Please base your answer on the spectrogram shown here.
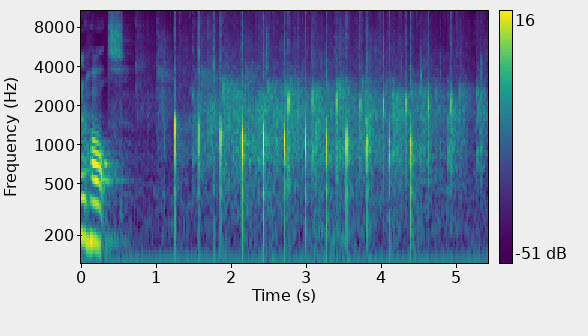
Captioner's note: audience applause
